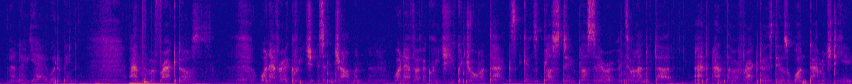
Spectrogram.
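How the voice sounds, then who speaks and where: A man whispers at a fairly quick pace, with big swings in loudness. Noticeable background noise is present. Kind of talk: ASMR card collection commentary. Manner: whispered.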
